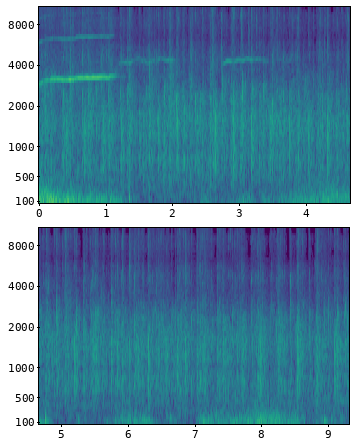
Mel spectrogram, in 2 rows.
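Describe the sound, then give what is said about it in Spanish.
Applause from an audience at a 12th-anniversary commemorative event: steady, dense clapping that holds at an even loudness for the whole stretch, with no voices over it. “Demano un fort aplaudiment per ell, per tots els companys i companyes que ens hem quedat sense ell, per la família.”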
